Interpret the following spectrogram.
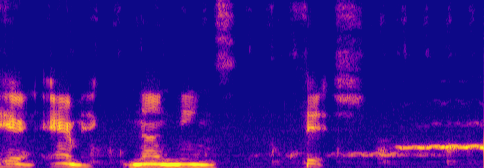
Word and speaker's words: Nun: It says Nun, right? Nun, that's how you say his name, right?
